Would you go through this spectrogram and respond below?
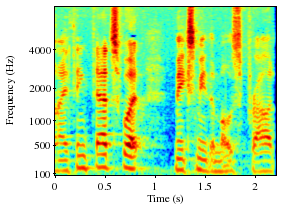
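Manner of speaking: normal talking voice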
